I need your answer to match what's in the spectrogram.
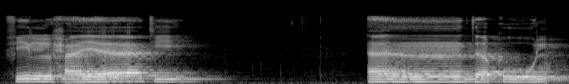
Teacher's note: സാക്കിനത്തായ നൂനിനെ ഇഖ്ഫ ഹഖീഖി നൽകി മറച്ചു മണിക്കുക, അവ്യക്തമാക്കി മണിച്ചുകൊണ്ട് ഉച്ചരിക്കുക.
